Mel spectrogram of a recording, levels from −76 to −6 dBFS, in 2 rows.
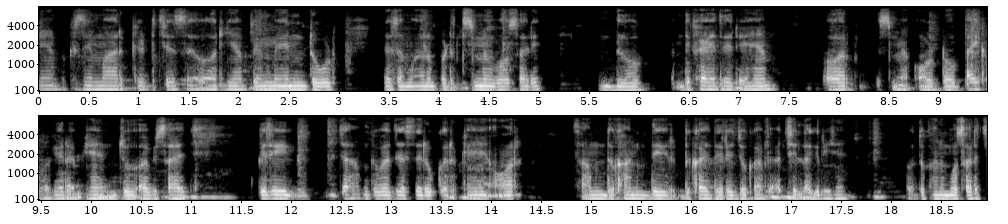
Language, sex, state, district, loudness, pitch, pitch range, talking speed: Hindi, male, Uttarakhand, Uttarkashi, -20 LUFS, 120 Hz, 120-130 Hz, 180 wpm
